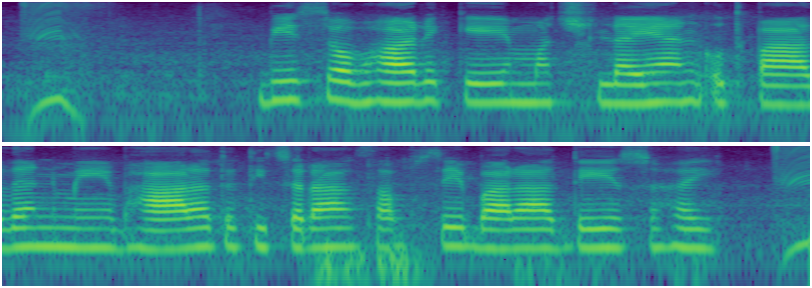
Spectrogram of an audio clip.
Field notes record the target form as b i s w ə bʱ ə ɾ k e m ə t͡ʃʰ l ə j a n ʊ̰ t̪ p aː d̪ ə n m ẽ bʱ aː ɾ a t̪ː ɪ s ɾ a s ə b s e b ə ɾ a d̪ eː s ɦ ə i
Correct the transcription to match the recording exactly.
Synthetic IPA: b i s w ə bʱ ə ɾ k e m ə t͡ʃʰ l ə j ə n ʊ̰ t̪ p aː d̪ ə n m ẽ bʱ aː ɾ ə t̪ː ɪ s ɾ a s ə b s e b ə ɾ a d̪ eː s ɦ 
